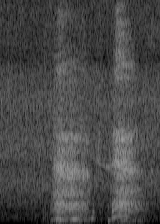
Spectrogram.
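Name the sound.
rain falling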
